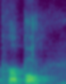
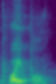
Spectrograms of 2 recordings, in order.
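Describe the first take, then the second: First: It is said in a plain, standard accent. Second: It is said in a New York accent.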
